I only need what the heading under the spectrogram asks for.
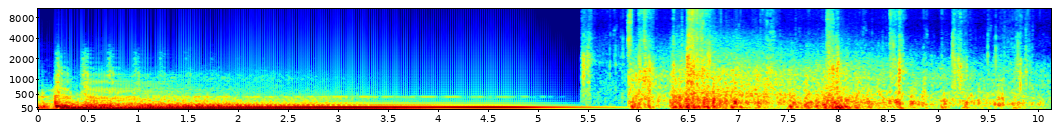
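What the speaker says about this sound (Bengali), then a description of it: "যা মেঘ ডাকছে তাতে মনে হচ্ছে এক্ষুনি বৃষ্টি নামলো বলে।" A thunder sound effect in a Bengali audio drama: a deep, loud rolling rumble that slowly fades over several seconds, then gives way to a rough, noisy wash.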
